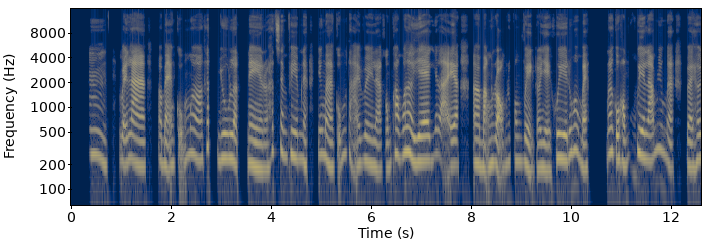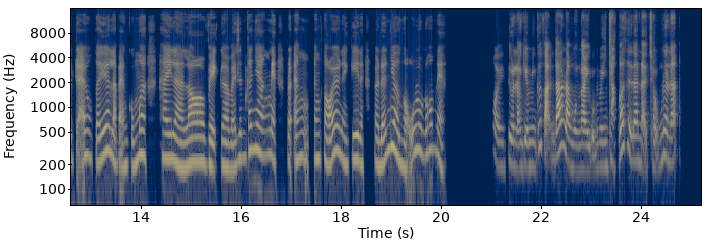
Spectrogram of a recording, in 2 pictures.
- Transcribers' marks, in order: tapping
- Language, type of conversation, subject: Vietnamese, advice, Làm thế nào để tôi thoát khỏi lịch trình hằng ngày nhàm chán và thay đổi thói quen sống?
